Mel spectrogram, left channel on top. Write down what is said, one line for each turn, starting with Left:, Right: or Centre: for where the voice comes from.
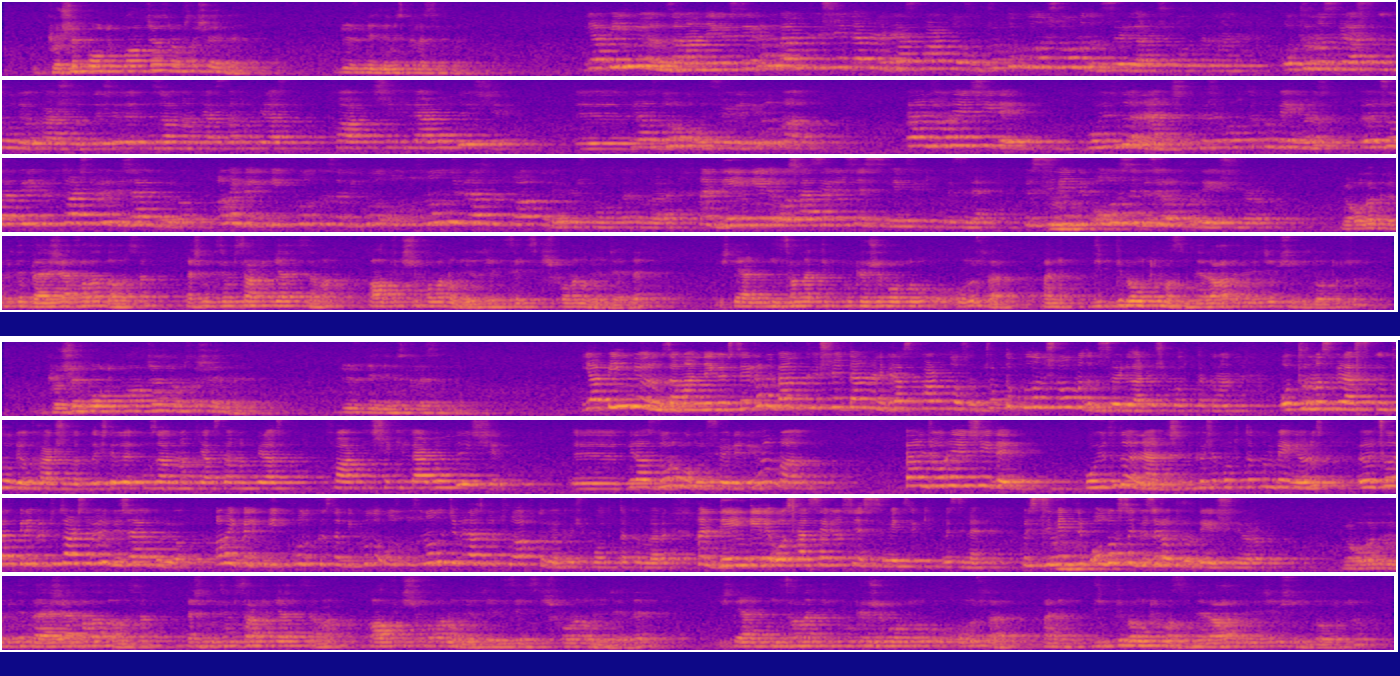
Left: köşe koltuk mu alacağız yoksa şey mi? Düz bildiğimiz klasik mi?
Right: Ya bilmiyorum zaman ne gösterir ama ben köşeden hani biraz farklı olsun. Çok da kullanışlı olmadığını söylüyorlar köşe koltuk takımının. Oturması biraz sıkıntı oluyor karşılıklı. İşte uzanmak, yaslanmak biraz farklı şekillerde olduğu için e, biraz zor olduğu söyleniyor ama Bence oraya şey de boyutu da önemli. Şimdi köşe koltuk takım beğeniyoruz. Ölçü olarak birebir tutarsa böyle güzel duruyor. Ama böyle bir kolu kısa bir kolu uz- uzun olunca biraz böyle tuhaf duruyor köşe koltuk takımları. Hani dengeli o sen seviyorsun ya simetrik gitmesine. Böyle simetrik
Left: Hı hı.
Right: olursa güzel oturur diye düşünüyorum.
Left: Ya olabilir. Bir de berjer falan da alırsan. Ya şimdi bize misafir geldiği zaman 6 kişi falan oluyoruz. yedi sekiz kişi falan oluyoruz evde. İşte yani insanlar dip ku- köşe koltuğu o- olursa hani dip dibe oturmasın yine rahat edebileceği bir şekilde otursun.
